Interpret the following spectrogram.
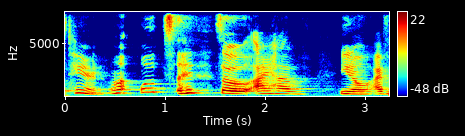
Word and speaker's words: Tairn: Well, so since I was doing the audiobook, like obviously everything's pronounced correctly. Right. But Tairn? Okay, is it spelled Tarin? Tairn.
